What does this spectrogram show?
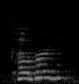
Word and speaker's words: cupboard: many of the resources within your own spiritual cupboard i believe that's actually pronounced uh cupboard but it's spelled cut boarding so that's how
